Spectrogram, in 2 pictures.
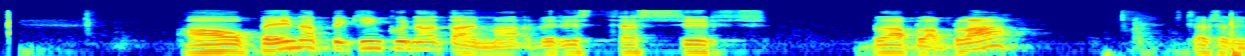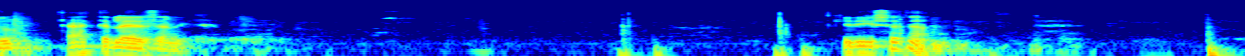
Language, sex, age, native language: Icelandic, male, 50-59, Icelandic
